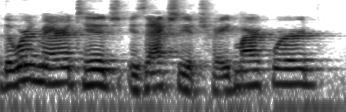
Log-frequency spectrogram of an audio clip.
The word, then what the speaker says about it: Meritage: The last word that you see is meritage. Now, it's pronounced like the English word heritage, don't put a French accent on it. The word meritage is actually a trademark word out of an association in California.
